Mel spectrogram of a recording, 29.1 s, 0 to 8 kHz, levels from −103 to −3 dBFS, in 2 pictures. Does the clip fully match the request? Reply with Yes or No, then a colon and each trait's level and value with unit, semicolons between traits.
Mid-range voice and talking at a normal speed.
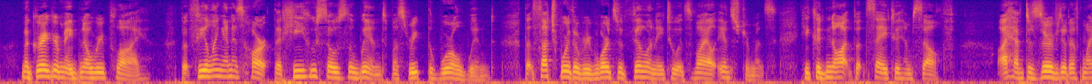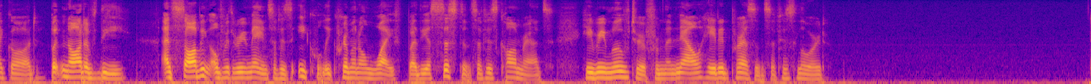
Yes: medium, 145 Hz; average, 155 wpm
